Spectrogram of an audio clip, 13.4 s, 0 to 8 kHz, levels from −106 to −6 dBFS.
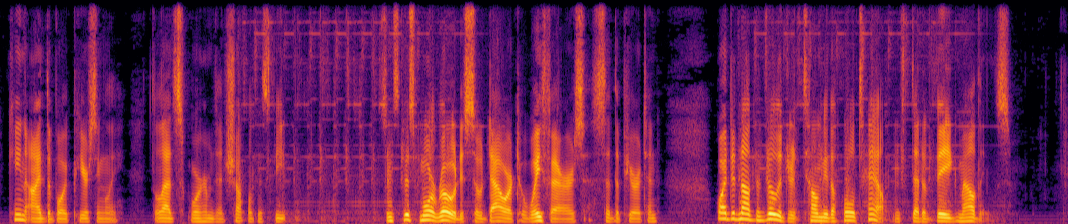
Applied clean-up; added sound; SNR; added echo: neural separator model SepFormer DNS4.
